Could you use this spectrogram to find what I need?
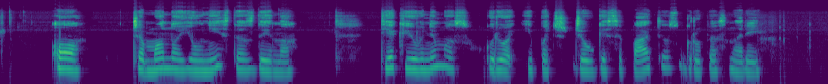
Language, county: Lithuanian, Vilnius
